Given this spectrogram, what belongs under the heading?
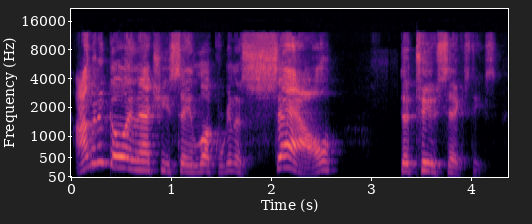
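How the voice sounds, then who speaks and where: A middle-aged man leads a live webcast lesson on options trading. His voice sits a bit high for a man, and he keeps it chatty, drifting into folksy asides while he works through the trades. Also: very animated, normal speed. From upstate New York, US. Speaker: trading coach.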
